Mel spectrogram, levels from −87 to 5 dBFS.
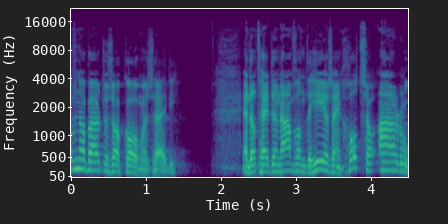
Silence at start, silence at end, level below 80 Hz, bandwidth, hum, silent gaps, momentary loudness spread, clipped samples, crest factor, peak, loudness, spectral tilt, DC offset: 0 s; 0 s; -70 dBFS; 16.5 kHz; none; none; 9 LU; under 0.1%; 20 dB; -6 dBFS; -26 LUFS; -5 dB/octave; under 0.1%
